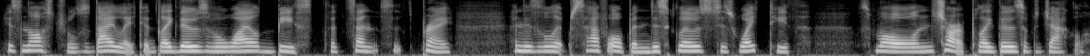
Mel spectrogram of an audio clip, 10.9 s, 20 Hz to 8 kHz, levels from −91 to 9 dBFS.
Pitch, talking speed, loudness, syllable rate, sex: 200 Hz, 165 wpm, -19 LUFS, 4.4 syllables/s, female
